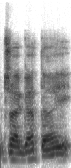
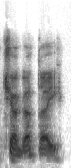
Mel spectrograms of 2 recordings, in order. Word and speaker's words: Чагатай: Надо сказать, что имя этого второго сына произносится по-разному. Иногда произносится как Джагатай, иногда как Чагатай.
